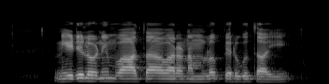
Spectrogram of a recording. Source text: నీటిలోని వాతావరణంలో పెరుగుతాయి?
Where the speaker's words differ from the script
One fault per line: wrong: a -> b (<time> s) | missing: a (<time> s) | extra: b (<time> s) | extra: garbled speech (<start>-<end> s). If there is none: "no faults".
no faults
